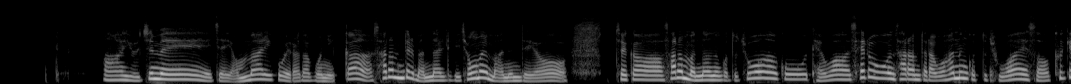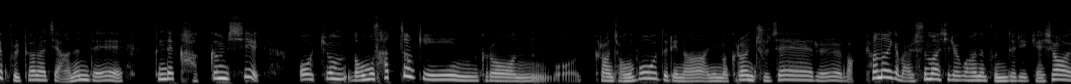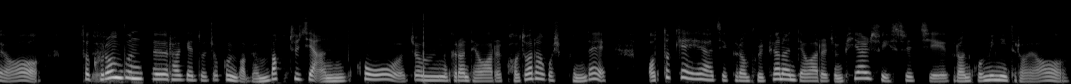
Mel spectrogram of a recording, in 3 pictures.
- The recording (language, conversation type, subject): Korean, advice, 파티나 모임에서 불편한 대화를 피하면서 분위기를 즐겁게 유지하려면 어떻게 해야 하나요?
- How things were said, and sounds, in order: tapping; other background noise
